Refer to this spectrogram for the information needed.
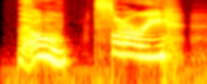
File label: sorry, teen girl; player; survivor; voice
